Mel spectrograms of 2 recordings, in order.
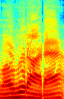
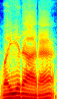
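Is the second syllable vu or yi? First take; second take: vu; yi. First: The second syllable is vu. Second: The second syllable is yi. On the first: The speaker calls it wrong. "வவுறு இதெல்லாம் வந்து தவறு" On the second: The speaker calls it right. "வயிறார அப்படிங்கிறது சரி"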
